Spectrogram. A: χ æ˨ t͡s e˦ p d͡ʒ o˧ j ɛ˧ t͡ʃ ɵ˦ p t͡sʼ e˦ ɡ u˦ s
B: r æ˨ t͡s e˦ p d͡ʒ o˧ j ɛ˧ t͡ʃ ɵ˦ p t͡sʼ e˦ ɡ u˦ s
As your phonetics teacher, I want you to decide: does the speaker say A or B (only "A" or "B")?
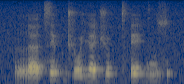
B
